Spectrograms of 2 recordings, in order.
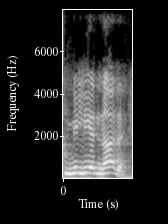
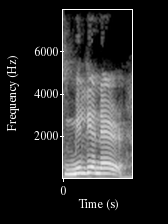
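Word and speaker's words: millionaire: मिलियनेयर है, इट्स नॉट मिलियनर, इट इज मिलियनेयर। मिलियनर नहीं है, इट्स मिलियनेयर।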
